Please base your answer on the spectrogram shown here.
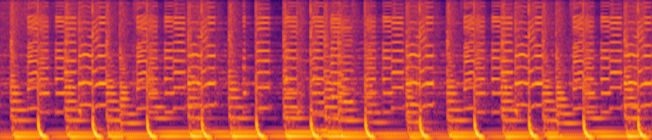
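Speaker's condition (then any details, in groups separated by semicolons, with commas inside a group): No condition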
